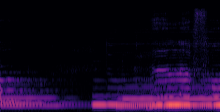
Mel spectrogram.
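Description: Song with long, wordless held vocal notes like humming. The held chord fades almost to silence just before a second in, then a new long note begins.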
